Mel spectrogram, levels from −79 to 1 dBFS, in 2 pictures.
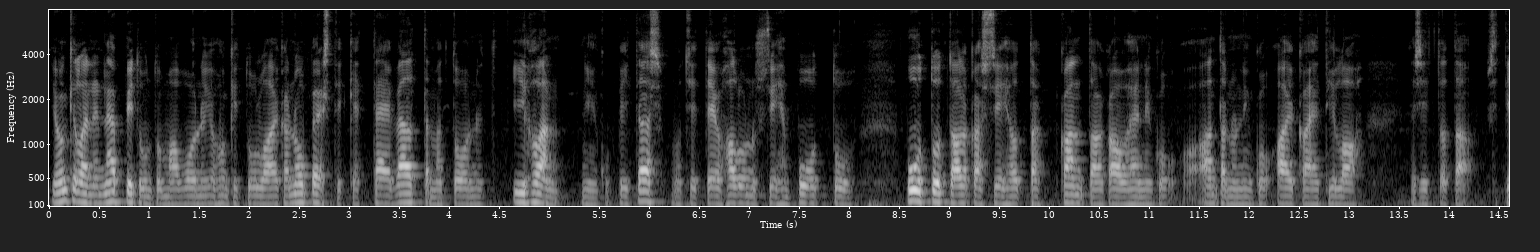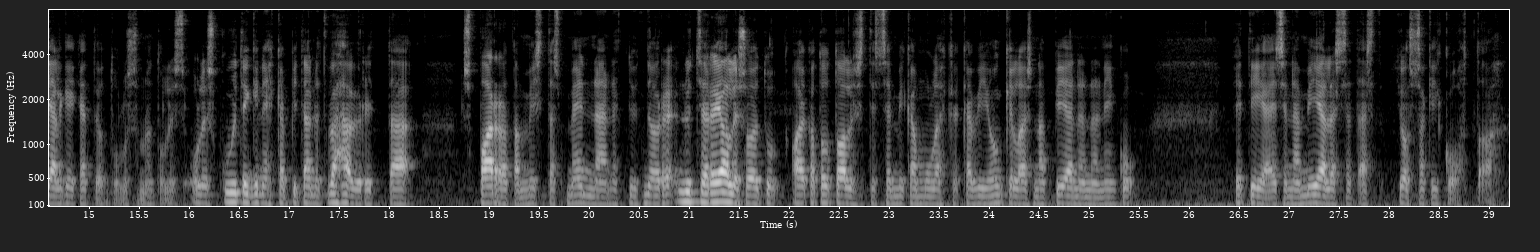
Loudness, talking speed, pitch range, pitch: -27 LUFS, 170 wpm, 110-125 Hz, 120 Hz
